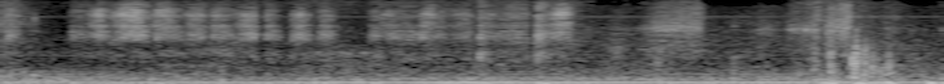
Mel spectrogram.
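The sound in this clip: Handwriting is heard as faint, scratchy pen strokes in short, irregular bursts, with the rustle of the tip moving across the page.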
